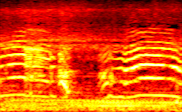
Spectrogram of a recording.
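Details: Sustained high-pitched, clearly voiced crying of a first baby just after delivery following an induced labor; a vigorous newborn cry, a normal finding.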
